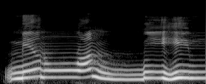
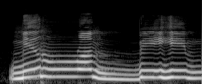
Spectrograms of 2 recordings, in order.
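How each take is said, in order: The two takes are said the same way.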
